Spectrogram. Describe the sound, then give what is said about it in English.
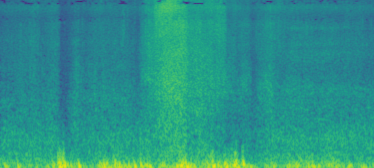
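Wind buffets a microphone outdoors on a chilly day, gusting from every direction as a jacket is used as a wind cover. It sounds like a steady low rumble with a brighter, hissing gust partway through. “I'm using my jacket as a wind cover. And the wind is still not being blocked. Because it's coming from every direction somehow.”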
